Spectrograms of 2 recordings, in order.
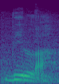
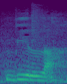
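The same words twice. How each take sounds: No difference in how they are said.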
